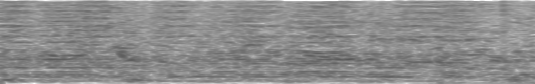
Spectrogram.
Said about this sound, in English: You hear the band over on the other side. We had to raise the windows a little bit to get a little crowd noise in here. A little stuffy when it's just us.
